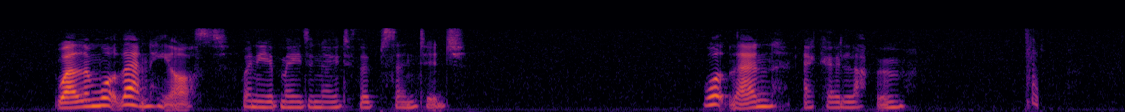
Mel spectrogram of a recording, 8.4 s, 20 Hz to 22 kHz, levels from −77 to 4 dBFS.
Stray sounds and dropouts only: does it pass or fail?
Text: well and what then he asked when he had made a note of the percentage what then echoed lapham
fail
